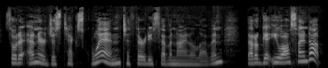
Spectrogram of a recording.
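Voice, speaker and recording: A woman's voice: medium pitch, expressive, fairly quick, a little mellow, no echo, studio quality. A woman co-hosting a radio show, reading a contest promo in an upbeat way. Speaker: radio co-host.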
